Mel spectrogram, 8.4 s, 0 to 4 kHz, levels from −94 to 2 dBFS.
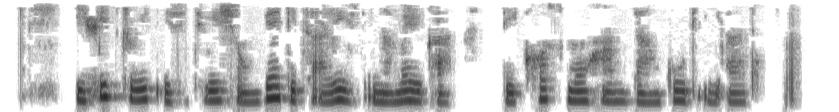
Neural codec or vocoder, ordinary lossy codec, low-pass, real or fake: none; MP3, 16 kbps; 3.6 kHz; real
